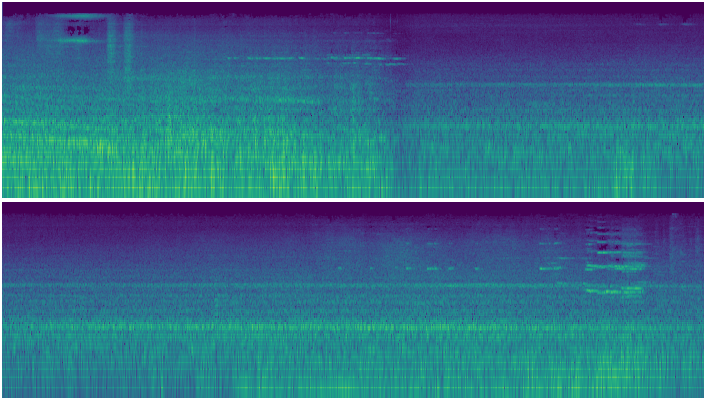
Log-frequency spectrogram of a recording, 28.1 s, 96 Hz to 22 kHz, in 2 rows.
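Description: JR East E231-500 series Yamanote Line electric train running past, its motor tones falling in pitch. Then, more quietly from about eight seconds in, an E231 Yamanote train pulling into a station platform with a steady high whine as it slows to a stop.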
